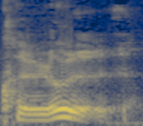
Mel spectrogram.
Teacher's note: The first syllable is pronounced gutturally and very thickly.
